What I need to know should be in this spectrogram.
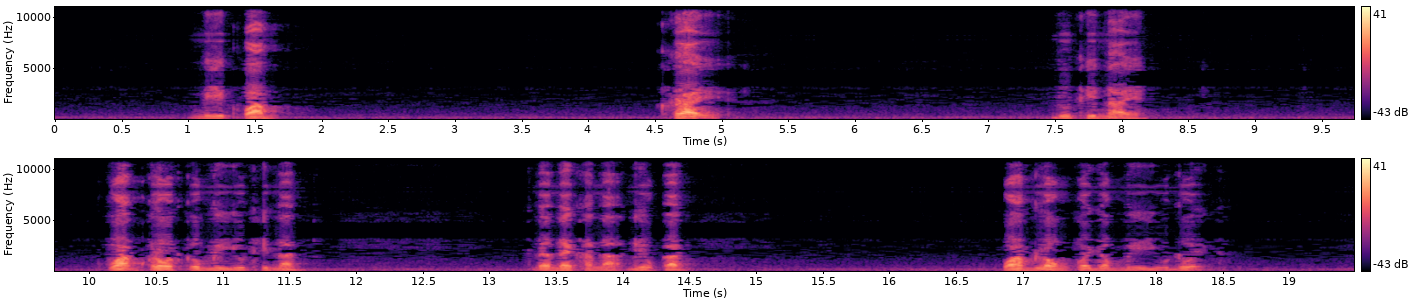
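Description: An elderly man speaks slowly in short phrases, with long pauses between them.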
